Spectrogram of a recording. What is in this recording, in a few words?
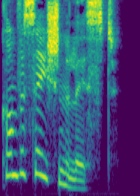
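"conversationalist", British English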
